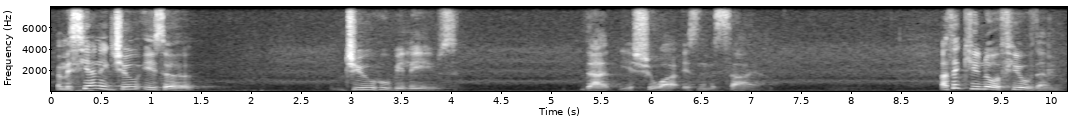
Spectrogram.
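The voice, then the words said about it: French-accented English. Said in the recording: “If you hear that I have an accent, if you hear an accent, it's because I have one. ... I was born in France from a Jewish Tunisian family.”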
